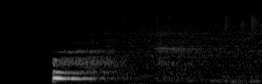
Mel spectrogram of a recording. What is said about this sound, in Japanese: では早速、シャワーで頭を流していきますね。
